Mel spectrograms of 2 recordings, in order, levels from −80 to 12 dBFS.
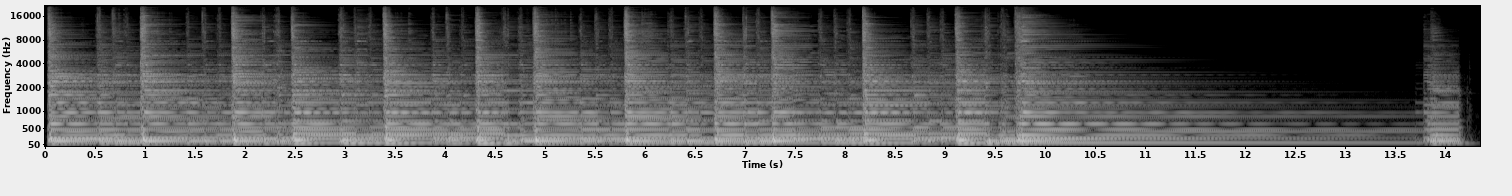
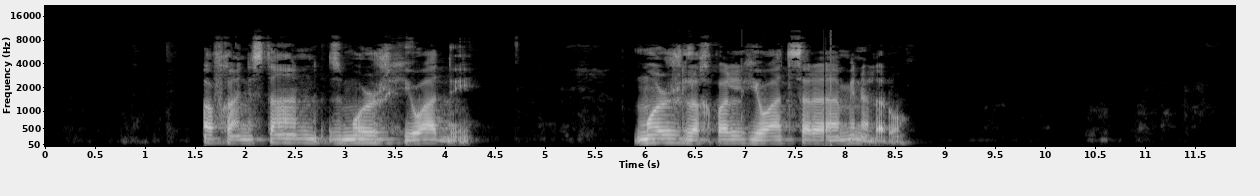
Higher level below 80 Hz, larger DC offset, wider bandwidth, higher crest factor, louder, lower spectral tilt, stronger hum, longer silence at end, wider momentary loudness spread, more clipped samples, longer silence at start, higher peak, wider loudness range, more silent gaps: first, -46 dBFS vs -52 dBFS; neither; first, over 20 kHz vs 9.6 kHz; about the same, 18 dB vs 18 dB; second, -18 LUFS vs -15 LUFS; about the same, -4.5 dB/octave vs -4.5 dB/octave; neither; second, 0.1 s vs 3.3 s; first, 18 LU vs 9 LU; neither; second, 0.05 s vs 1.6 s; about the same, 0 dBFS vs 0 dBFS; first, 11 LU vs 5 LU; neither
